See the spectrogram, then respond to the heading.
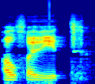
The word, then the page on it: алфавит: [ɐlfɐˈvʲit]; /əɫ.fɐ.ˈvʲit/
